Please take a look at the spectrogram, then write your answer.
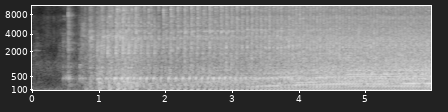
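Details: Abandoned Huskee XT650 that sat in a yard a year or two, restarted after its first run: after a few cranks it catches and settles into a steady, even single-cylinder beat, no misses or knocks.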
